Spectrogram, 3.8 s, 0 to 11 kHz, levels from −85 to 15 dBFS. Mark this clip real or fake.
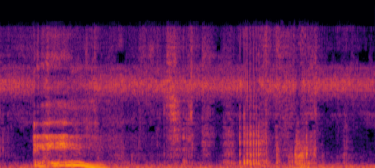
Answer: fake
